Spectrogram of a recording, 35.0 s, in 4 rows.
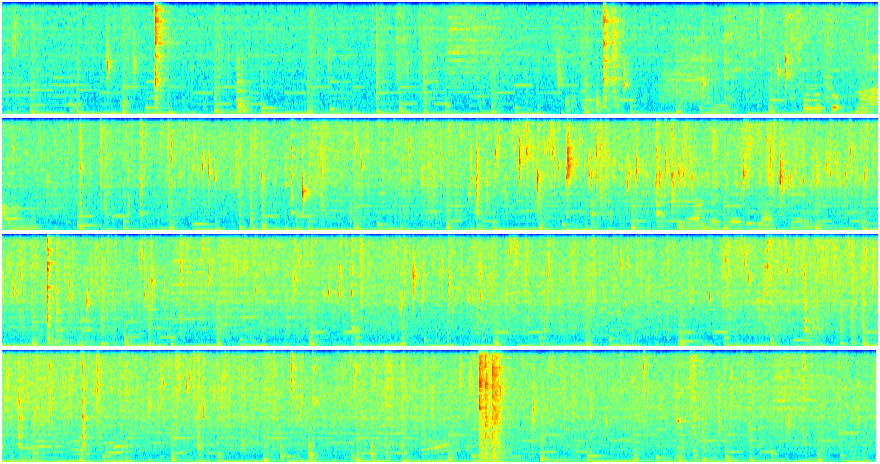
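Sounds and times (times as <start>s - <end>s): battered slices sizzling in oil: 0.0s - 35.0s
metal tongs tapping a pan: 5.5s - 6.4s, 11.6s - 17.2s, 17.8s - 18.6s, 25.2s - 27.3s, 27.9s - 31.6s.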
